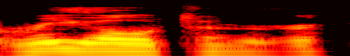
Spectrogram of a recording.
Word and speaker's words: realtor: You're a realtor, be proud of it. And it's not 3 syllables, not realtor, it's realtor, 2 syllables.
